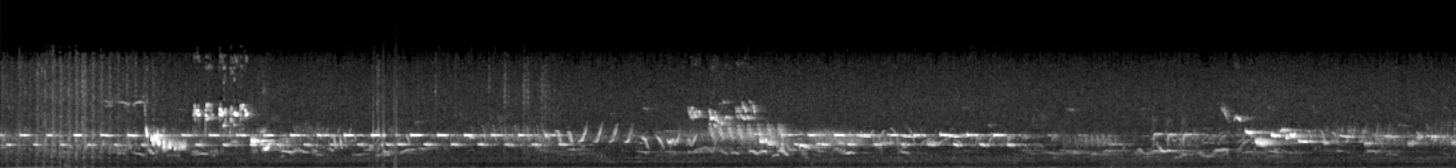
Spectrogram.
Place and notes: texel, duinen, in the forest
morning time in a small forest - dense atmosphere with high wind whispers and several bird sounds including seagulls
soundmap international: social ambiences/ listen to the people in & outdoor topographic field recordings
